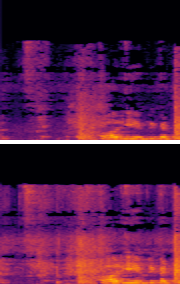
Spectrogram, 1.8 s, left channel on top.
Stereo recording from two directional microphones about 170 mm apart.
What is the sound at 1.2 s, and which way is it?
Speech, centre (ahead or behind).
